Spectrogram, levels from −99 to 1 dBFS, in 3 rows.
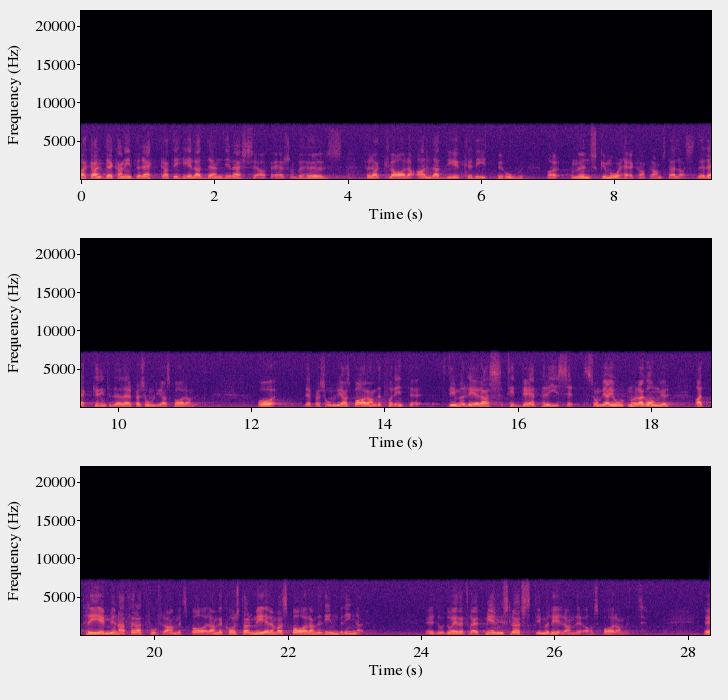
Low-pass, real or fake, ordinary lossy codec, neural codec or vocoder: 7.2 kHz; real; none; none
